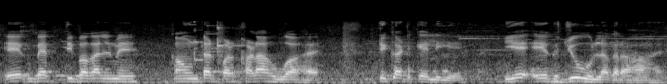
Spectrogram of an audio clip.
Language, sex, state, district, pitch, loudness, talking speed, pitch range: Hindi, male, Madhya Pradesh, Katni, 130 Hz, -14 LUFS, 160 wpm, 115-145 Hz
